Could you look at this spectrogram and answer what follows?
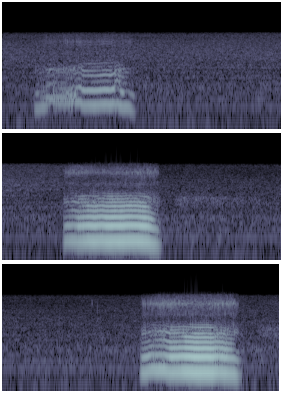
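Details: Snoring recorded on an HTC mobile phone: three loud, rough, low-pitched snores about every four to five seconds, with quiet breathing between them; ordinary snoring.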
